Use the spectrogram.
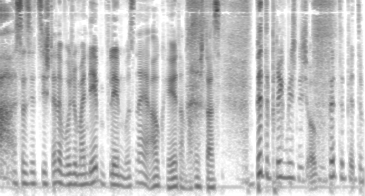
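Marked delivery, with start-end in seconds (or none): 3.9-5.5 hammy, over-the-top, pitched-up begging. Retelling a woman's lines as a man holds her arm, overacted begging. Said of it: "so geil overacted".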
